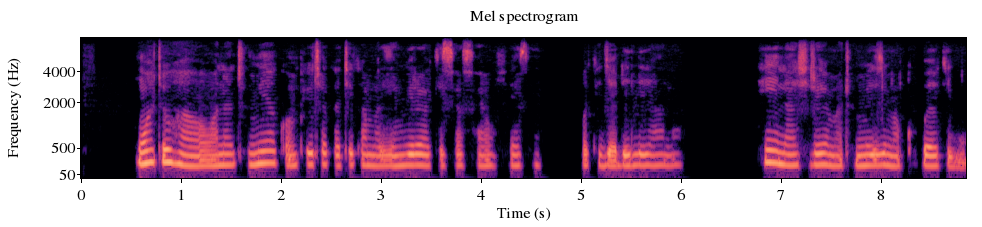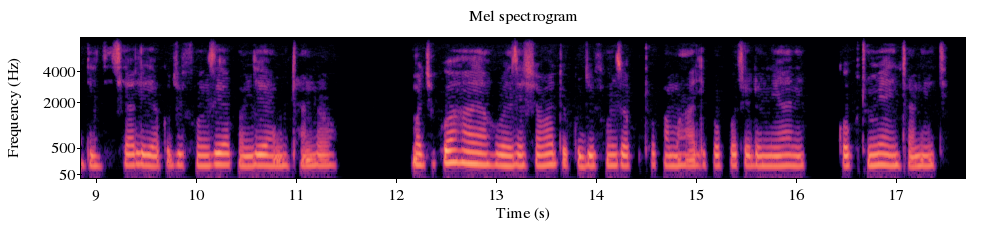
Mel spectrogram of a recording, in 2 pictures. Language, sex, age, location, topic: Swahili, female, 18-24, Nairobi, education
